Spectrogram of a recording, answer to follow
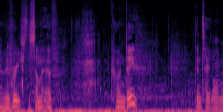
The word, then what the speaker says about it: Cwm Llwch: So heading to Cwm Llwch, that's how you pronounce it, and then yeah, going to start the walk down along the Cwm Llwch ridge.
